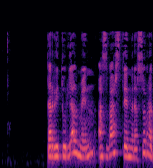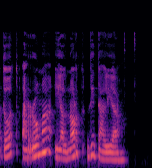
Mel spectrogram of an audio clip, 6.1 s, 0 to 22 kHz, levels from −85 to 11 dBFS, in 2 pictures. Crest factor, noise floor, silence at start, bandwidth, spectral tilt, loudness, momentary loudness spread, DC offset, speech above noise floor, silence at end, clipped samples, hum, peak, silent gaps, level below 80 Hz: 20 dB; -80 dBFS; 0.95 s; 11.5 kHz; -4.5 dB/octave; -26 LUFS; 8 LU; under 0.1%; 55 dB; 0.55 s; under 0.1%; none; -6 dBFS; none; -68 dBFS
